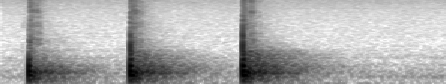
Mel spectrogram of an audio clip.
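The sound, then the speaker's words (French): Three evenly spaced knocks sound on a door, each sharp, hollow and clear, with a short fading decay and nothing else heard around them. “Il frappa à la porte du manadier”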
